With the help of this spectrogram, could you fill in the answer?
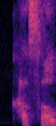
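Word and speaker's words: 傘: এই যে চলে আসছে পরের শব্দ খাসা যেটা বললাম খাসাও বলতে পারেন বা জাপানিজরা উচ্চারণ করে হচ্ছে খাসা তো খাচা হচ্ছে আমব্রেলা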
